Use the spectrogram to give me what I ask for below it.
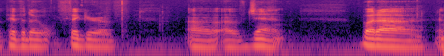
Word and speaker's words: djent: figure of of of jent but uh and it's spelled djent t just so everybody knows I'll tell you what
